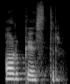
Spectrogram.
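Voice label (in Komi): "оркестр", Komi, female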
